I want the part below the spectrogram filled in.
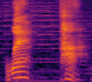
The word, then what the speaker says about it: wepa: It is pronounced Wepa. W e h p a h.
